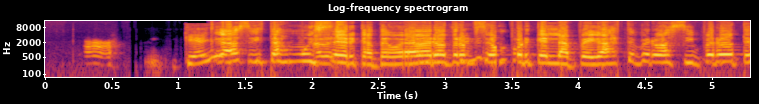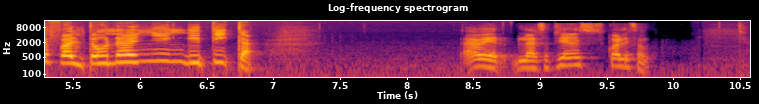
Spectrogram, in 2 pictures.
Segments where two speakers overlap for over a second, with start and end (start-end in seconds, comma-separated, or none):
2.0-3.3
